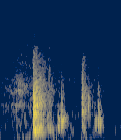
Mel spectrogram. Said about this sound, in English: You'd better close the door if you don't want the neighbours to hear.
